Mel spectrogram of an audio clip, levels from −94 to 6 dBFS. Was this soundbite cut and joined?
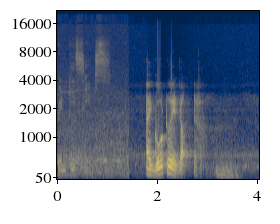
yes; 1 cut; at 1.4 s

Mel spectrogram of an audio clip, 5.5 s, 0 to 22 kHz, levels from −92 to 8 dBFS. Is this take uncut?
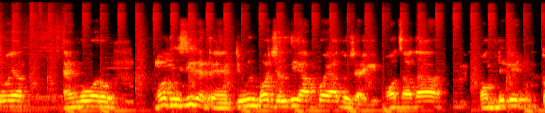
yes; 0 cuts

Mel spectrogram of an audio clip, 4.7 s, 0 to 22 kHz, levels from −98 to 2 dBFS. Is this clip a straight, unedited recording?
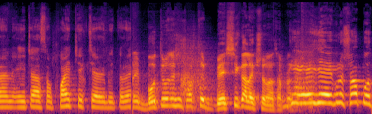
no; 1 cut; at 1.7 s

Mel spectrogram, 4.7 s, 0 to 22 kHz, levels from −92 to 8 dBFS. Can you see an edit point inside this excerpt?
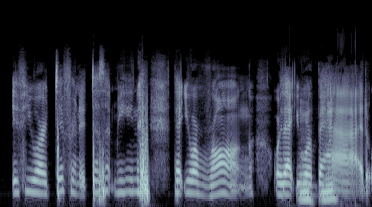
no; 0 cuts

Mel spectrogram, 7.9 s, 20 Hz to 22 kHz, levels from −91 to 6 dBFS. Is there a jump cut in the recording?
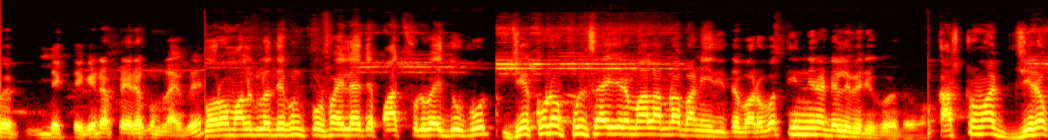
yes; 3 cuts; at 1.5 s, 3.8 s, 7.0 s

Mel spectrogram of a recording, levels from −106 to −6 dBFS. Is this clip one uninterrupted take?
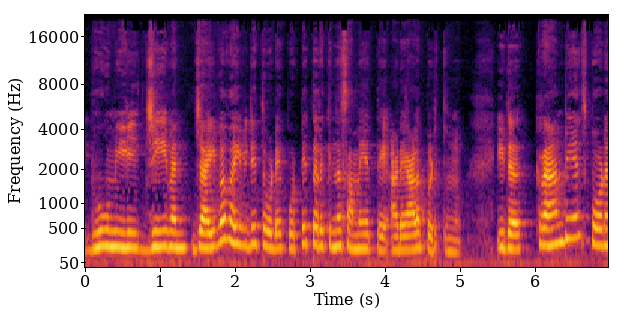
yes; 0 cuts

